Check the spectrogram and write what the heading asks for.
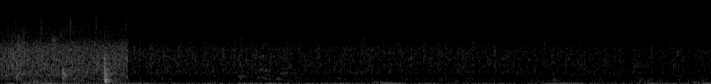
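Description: Audience applause after the aria, faint and thinning, with one sharp click about a second in; the clapping cuts off abruptly just after, leaving only a faint low background.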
